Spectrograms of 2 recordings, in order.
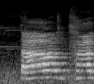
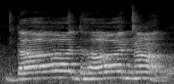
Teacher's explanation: त और थ दोनों अघोष हैं, द, ध, न तीनों घोष हैं और अल्प प्राण महाप्राण का वही क्रम रहेगा।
